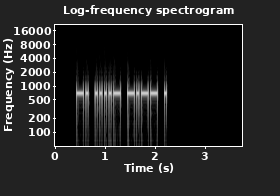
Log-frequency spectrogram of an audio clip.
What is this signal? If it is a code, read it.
Morse code, heard as a keyed tone, about 26 wpm, 700 Hz. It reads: N4YE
